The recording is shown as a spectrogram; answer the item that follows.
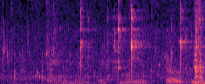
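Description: Garlic frying in olive oil for a pasta sauce, a steady crackling sizzle with stirring scrapes and clinks of a pan, close and moderately loud, with faint voices in the background.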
